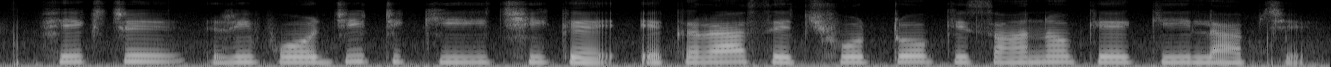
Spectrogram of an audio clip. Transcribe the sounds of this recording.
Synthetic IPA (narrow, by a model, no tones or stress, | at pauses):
pʰɪksʈɾipoːɾd͡ʒiʈkit͡ʃʰikeḛkɾaset͡ʃʰoːʈokɪsaːnõkekilaːbt͡ʃḛː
